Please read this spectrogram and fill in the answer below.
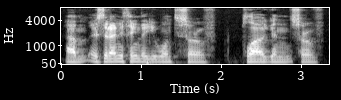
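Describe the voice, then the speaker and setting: A man hosting a casual podcast interview, relaxed and loose, with lots of "like" and "sort of". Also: medium pitch, brisk, clean tone, no echo, clean studio sound. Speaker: podcast host.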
